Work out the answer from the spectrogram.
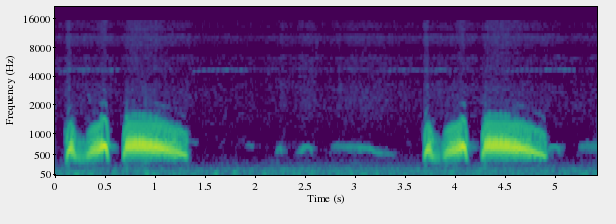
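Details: Spotted dove call used to lure wild doves to call: two phrases about three and a half seconds apart, each a pair of short rising notes followed by a long, steadily falling coo, with no background sounds.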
